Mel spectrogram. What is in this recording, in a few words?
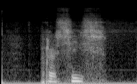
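"precies", Dutch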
